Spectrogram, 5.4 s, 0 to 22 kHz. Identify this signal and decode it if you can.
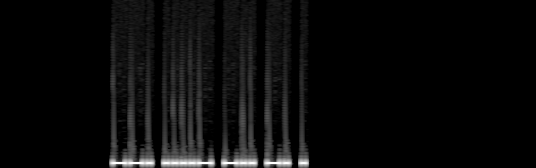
Morse code, heard as a keyed tone, about 28 wpm, 700 Hz. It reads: G4DNE
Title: DXCC-100 Call Signs - 5 Characters - Repeated 3x - 28wpm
